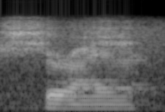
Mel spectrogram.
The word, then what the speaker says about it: Sharia: bit if people blame Islam and Islamic law Sharia that's how you pronounce it um if they blame those things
